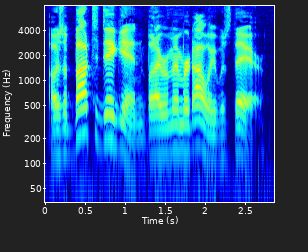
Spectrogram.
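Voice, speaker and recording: A man's voice: medium pitch, big pitch swings, fairly quick, sharp tone, smooth, no echo. A man narrating a first-person story as a dramatic reading.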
